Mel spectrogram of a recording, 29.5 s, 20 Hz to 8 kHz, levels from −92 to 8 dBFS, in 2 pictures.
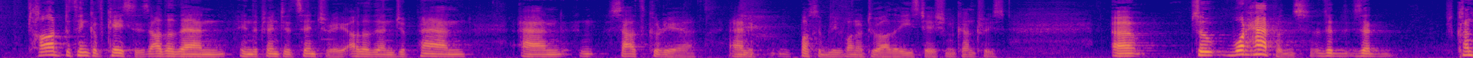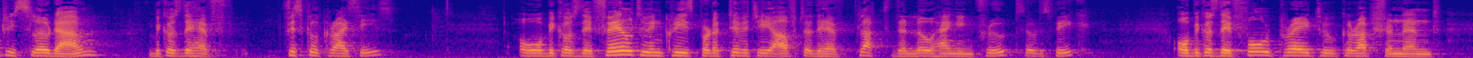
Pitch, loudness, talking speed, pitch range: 135 Hz, -25 LUFS, 130 wpm, 120-150 Hz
